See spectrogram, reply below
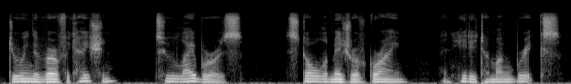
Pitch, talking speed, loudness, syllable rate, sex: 120 Hz, 160 wpm, -18 LUFS, 5.9 syllables/s, male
